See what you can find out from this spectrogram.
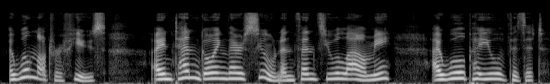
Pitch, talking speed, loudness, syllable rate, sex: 240 Hz, 220 wpm, -18 LUFS, 6.0 syllables/s, female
